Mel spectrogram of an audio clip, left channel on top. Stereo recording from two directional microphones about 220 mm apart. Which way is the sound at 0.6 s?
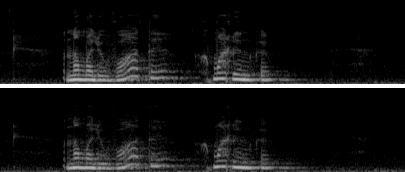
50° left (ahead or behind).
